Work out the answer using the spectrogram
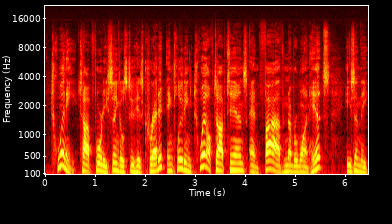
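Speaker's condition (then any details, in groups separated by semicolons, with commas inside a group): No condition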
